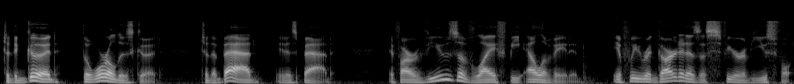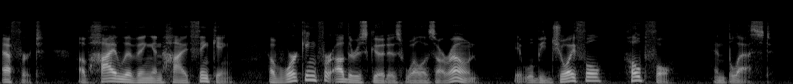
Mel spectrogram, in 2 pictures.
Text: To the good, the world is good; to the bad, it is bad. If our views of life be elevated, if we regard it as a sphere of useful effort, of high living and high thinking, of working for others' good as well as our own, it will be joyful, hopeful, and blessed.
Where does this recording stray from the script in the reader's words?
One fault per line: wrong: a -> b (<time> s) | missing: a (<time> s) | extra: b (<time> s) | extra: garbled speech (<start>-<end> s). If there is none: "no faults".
no faults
